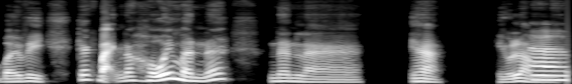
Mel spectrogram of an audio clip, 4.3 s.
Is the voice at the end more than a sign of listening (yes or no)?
yes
